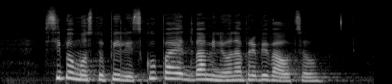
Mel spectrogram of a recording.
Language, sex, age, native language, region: Slovenian, female, 50-59, Slovenian, Savinja region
